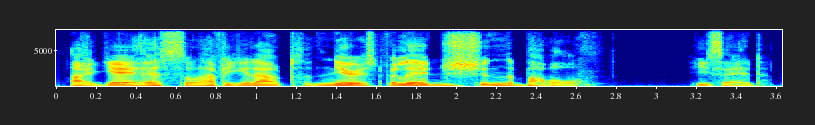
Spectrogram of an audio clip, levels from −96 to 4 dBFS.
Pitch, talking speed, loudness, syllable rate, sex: 110 Hz, 265 wpm, -19 LUFS, 7.0 syllables/s, male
